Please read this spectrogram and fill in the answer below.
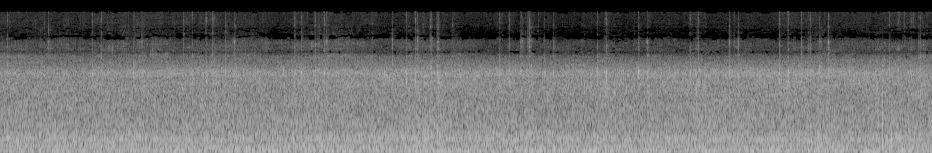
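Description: Model double-stack container train rolling past on its track: a steady rolling rumble with a quick, irregular clicking of the cars' wheels over the rails.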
